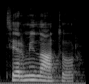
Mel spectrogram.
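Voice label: "terminator", Azerbaijani; Orfoqrafiya Lüğəti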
